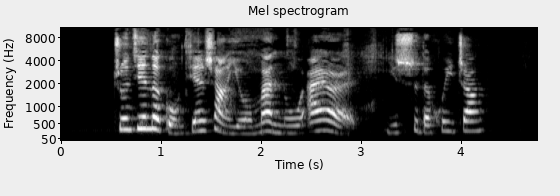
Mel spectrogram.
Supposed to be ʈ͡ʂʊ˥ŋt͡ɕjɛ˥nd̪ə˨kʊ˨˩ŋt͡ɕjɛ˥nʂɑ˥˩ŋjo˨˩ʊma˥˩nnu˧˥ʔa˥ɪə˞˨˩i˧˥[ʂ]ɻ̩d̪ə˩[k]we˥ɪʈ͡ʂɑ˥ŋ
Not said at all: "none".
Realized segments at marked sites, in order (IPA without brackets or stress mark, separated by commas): ʂ, x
